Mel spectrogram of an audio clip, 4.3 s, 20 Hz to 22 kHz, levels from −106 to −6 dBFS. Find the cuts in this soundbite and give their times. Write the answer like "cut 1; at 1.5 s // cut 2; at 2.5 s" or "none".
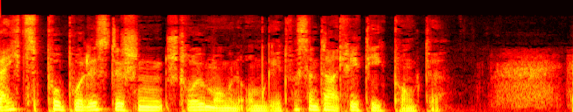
cut 1; at 2.5 s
